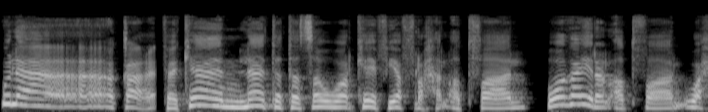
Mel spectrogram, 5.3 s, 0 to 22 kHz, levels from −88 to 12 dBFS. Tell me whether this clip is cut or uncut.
cut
